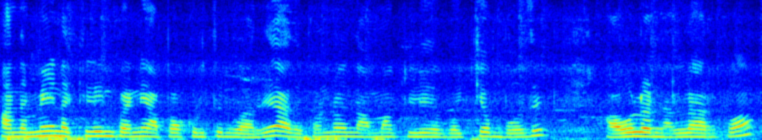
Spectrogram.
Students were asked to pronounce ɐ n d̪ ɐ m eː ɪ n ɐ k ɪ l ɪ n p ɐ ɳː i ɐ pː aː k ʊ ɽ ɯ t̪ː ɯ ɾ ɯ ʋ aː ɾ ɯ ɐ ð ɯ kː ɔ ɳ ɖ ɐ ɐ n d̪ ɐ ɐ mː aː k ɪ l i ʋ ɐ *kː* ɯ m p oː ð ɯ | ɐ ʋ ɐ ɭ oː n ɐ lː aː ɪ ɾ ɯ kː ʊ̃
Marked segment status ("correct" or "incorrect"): correct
